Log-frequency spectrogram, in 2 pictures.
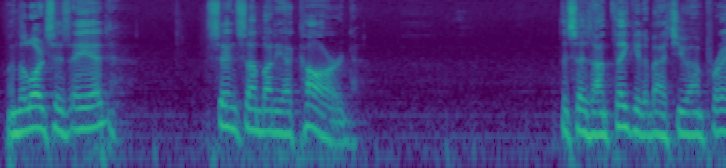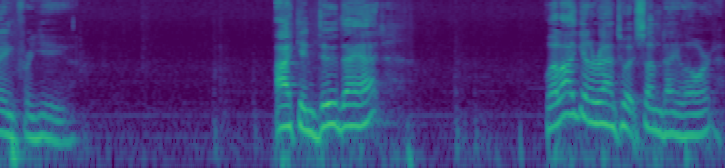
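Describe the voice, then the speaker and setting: A man's voice: fairly high pitch, animated, measured pace, long pauses, a bit bright. An older man preaching a sermon in an earnest way, repeating key phrases for emphasis.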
